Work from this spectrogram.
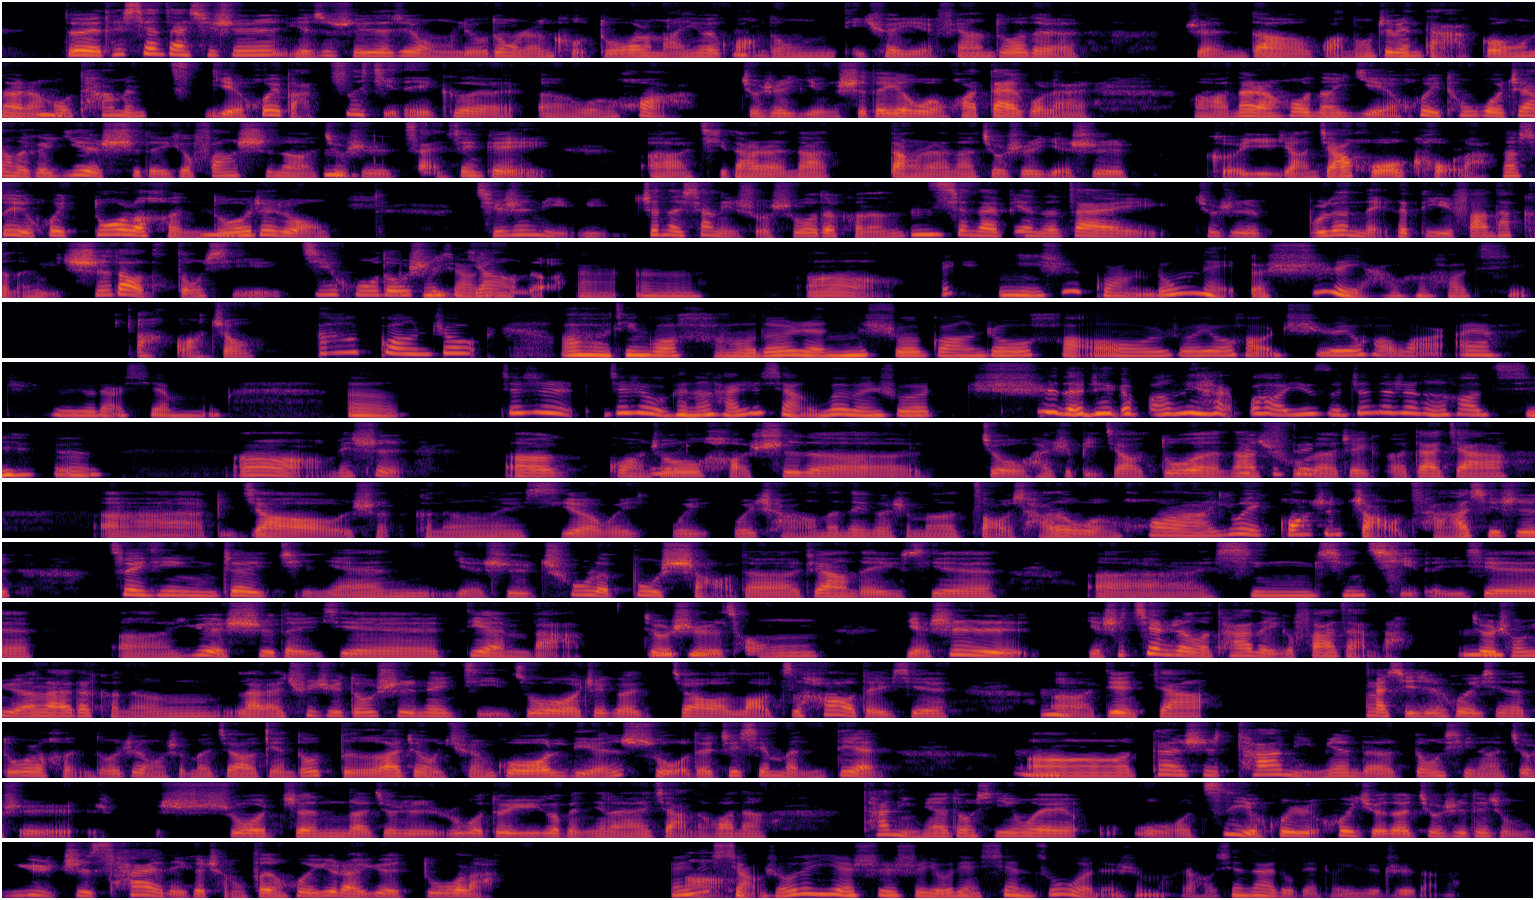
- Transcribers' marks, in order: other background noise; "养家糊口" said as "养家活口"; tapping; laughing while speaking: "吃的这个方面儿，不好意思，真的是很好奇。嗯"; "习以为-" said as "习耳为"
- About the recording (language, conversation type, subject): Chinese, podcast, 你会如何向别人介绍你家乡的夜市？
